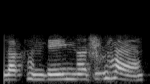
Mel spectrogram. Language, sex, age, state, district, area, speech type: Maithili, female, 30-45, Bihar, Sitamarhi, rural, conversation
